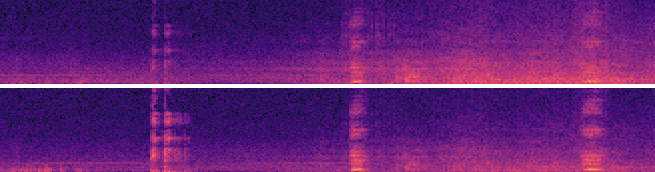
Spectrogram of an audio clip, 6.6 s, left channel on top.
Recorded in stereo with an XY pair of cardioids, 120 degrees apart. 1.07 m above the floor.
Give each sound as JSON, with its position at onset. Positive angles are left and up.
{"t": 1.5, "sound": "dishes clattering", "azimuth_deg": -65}
{"t": 3.5, "sound": "a gasp", "azimuth_deg": -15}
